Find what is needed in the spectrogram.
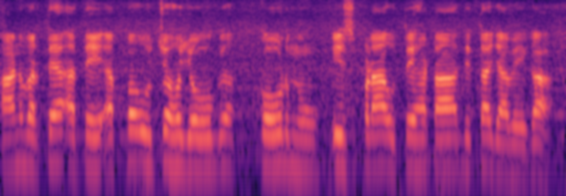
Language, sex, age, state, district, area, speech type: Punjabi, male, 18-30, Punjab, Mansa, urban, read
